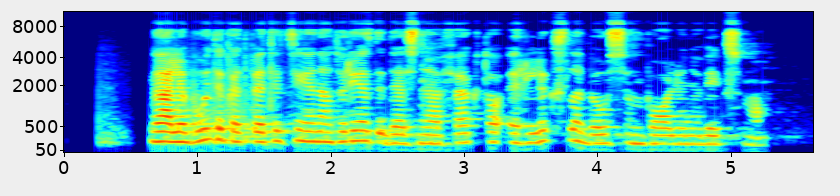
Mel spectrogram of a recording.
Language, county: Lithuanian, Kaunas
